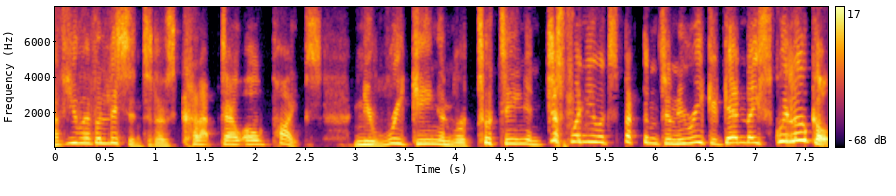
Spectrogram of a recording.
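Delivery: high-pitched rant edging toward full hysteria. Retelling a scene, quoting a line close to complete hysteria: imitating Kochanski near hysteria. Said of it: "getting closer and closer to complete hysteria".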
